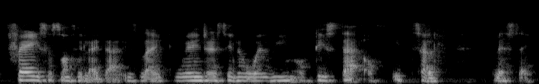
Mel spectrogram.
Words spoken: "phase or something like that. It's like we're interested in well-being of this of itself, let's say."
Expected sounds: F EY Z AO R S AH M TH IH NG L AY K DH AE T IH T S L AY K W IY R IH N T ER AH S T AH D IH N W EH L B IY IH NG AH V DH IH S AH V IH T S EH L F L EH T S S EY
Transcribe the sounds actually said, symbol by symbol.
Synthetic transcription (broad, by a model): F EY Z AO R S AH M TH IH NG L AY K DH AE T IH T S L AY K W IY R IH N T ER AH S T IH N W EH L B IY IH NG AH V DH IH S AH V IH T S EH L F L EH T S S EY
